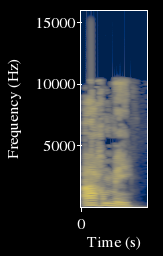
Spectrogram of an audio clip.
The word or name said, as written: armée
